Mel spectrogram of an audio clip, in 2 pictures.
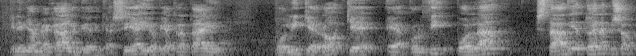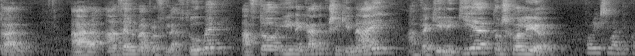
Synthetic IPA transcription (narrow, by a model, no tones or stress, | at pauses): ine̞mɲɐme̞ɣɐliðiɐðikɐ̰siɐio̞piɐkɾɐt̪ɐi | po̞lice̞ɾo̞ce̞ɐko̞luθipo̞lɐ | st̪ɐðiɐt̪o̞e̞nɐpisoɐpot̪oɐlo̞̰ | ɐɾɐʔɐnθe̞lume̞nɐpɾo̞filɐxt̪ume̞ɐft̪o̞ʔine̞kɐt̪ipukse̞cinɐiɐpot̪ɐciliciɐt̪o̞nsxo̞lio̞̰n | polismɐnd̪i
